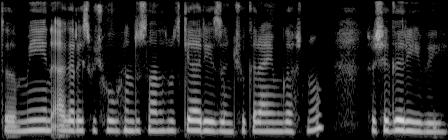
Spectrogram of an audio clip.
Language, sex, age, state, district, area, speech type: Kashmiri, female, 30-45, Jammu and Kashmir, Bandipora, rural, spontaneous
